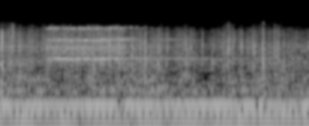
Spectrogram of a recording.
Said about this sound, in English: Ring the bell. Don't hesitate, Markheim. Ring it.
